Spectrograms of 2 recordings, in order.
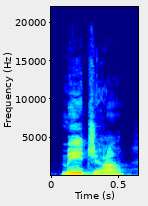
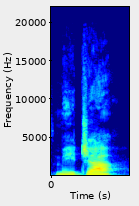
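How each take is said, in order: First: The stress is on the first syllable. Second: The stress is on the second syllable. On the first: "the irregular stress on the me syllable" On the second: "which would be pronounced regularly as"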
